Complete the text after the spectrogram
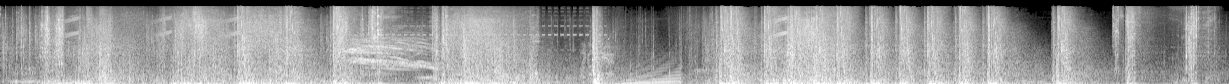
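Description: Energy weapons fire in rapid bursts of sharp zaps.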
